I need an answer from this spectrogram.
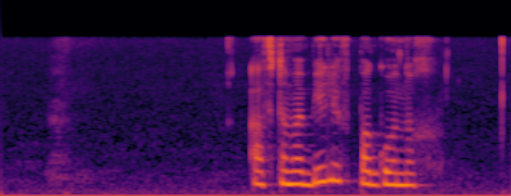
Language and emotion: Russian, neutral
